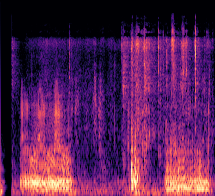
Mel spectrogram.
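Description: A pet animal growling low: one growl of about a second near the start, then more short growls in the second half.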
